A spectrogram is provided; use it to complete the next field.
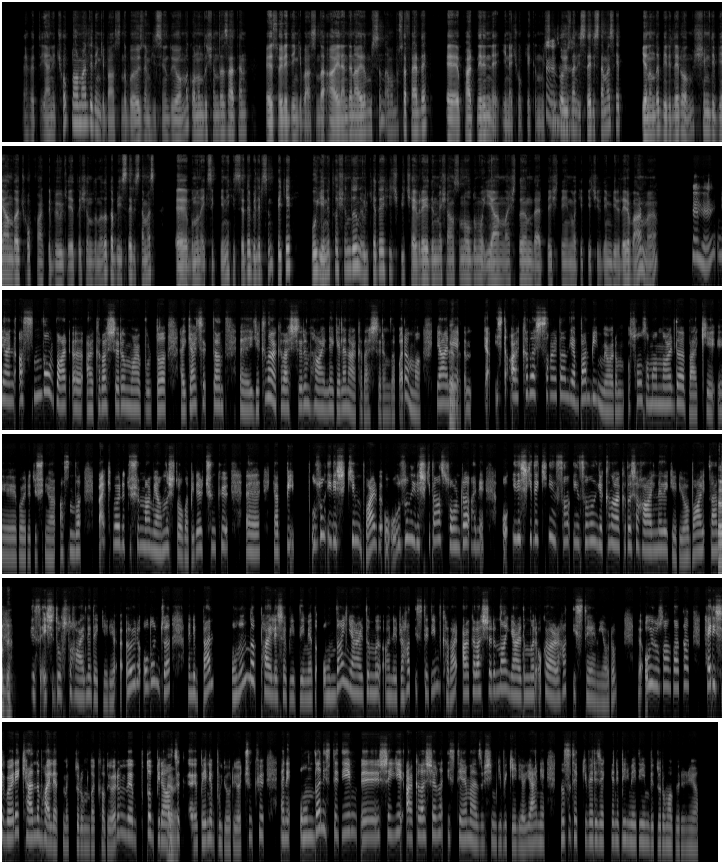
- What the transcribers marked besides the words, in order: other background noise; tapping
- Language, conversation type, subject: Turkish, advice, Ailenden ve arkadaşlarından uzakta kalınca ev özlemiyle nasıl baş ediyorsun?
- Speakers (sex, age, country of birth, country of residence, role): female, 25-29, Turkey, Poland, user; male, 30-34, Turkey, Greece, advisor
